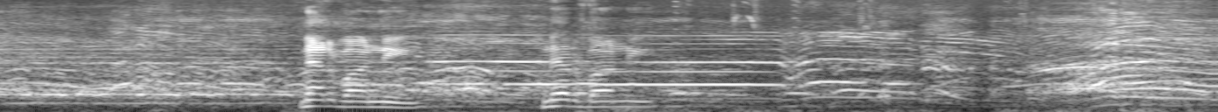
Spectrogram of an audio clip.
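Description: A man recites in a loud, chanting voice through a microphone.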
